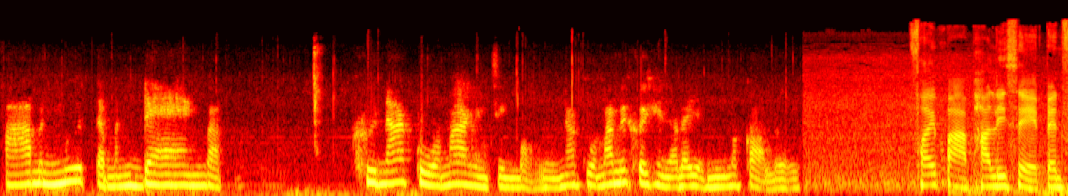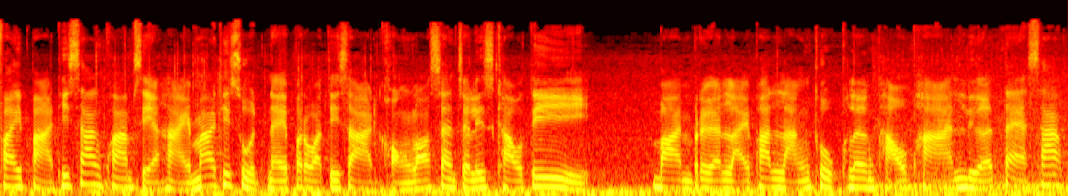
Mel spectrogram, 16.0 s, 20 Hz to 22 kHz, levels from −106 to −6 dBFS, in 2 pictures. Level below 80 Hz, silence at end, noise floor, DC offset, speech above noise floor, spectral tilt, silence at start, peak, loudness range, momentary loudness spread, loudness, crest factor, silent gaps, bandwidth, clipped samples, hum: -42 dBFS; 0 s; -48 dBFS; under 0.1%; 20 dB; -5 dB/octave; 0.05 s; -10 dBFS; 2 LU; 9 LU; -29 LUFS; 20 dB; none; 14.5 kHz; under 0.1%; none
